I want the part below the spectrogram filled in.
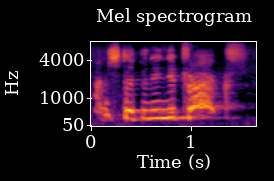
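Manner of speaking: put-on high, slow child's voice; little boy voice. Preacher voicing the little boy to his drunk father, high child voice. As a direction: sound like a small boy answering his dad. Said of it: "He said".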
